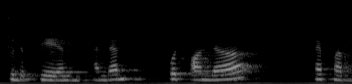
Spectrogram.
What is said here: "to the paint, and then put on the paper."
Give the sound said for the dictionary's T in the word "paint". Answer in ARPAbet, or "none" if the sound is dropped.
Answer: none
